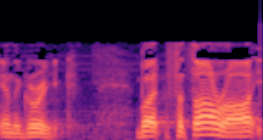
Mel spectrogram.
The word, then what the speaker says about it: phthora: That's P-H-T-H-O-R-A, phthora. And usually in English, we accent the second syllable going back from the end. So phthora would be a lot easier for us to say.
